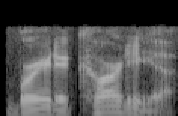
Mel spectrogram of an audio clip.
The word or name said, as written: bradycardia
